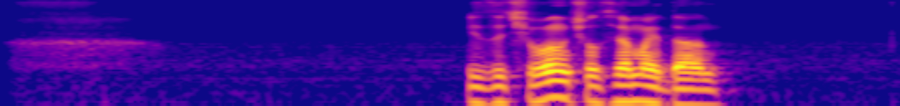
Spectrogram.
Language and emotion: Russian, neutral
